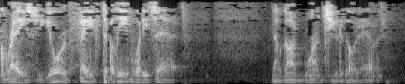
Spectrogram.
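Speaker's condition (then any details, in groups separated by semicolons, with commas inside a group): Total laryngectomy; may sound painful to listeners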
